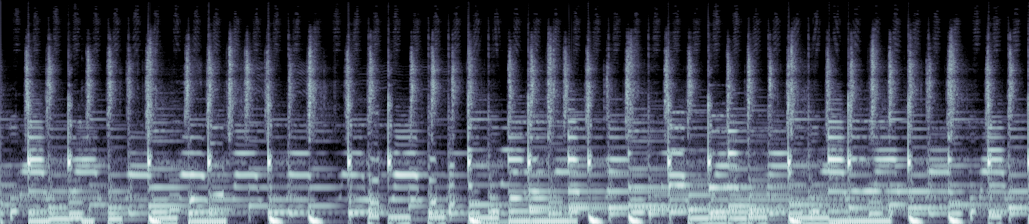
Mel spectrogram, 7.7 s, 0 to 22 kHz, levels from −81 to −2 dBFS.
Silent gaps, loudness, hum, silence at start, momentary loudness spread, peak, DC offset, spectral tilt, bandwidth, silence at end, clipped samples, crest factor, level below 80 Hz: none; -13 LUFS; none; 0 s; 4 LU; 0 dBFS; under 0.1%; -5 dB/octave; 13.5 kHz; 0 s; 0.1%; 12 dB; -18 dBFS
